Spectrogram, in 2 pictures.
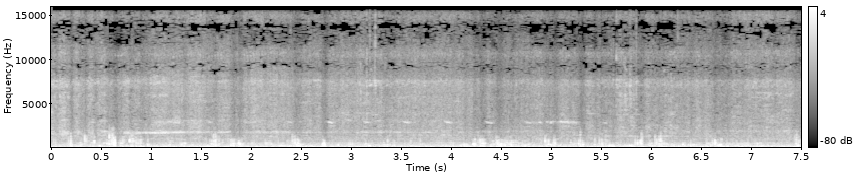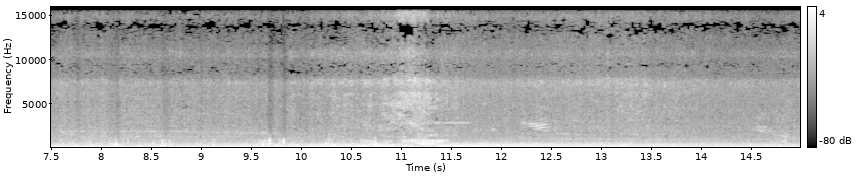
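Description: A motorbike engine rumbles steadily while riding.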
